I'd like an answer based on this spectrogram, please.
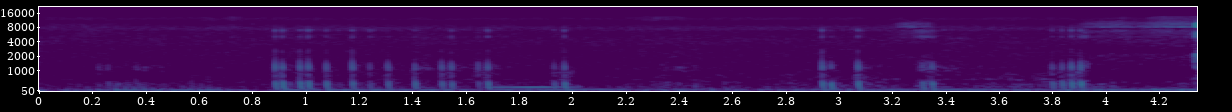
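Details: A cat purring: a steady low rumble runs through the whole stretch, broken by short crackling clicks and soft rustles close to the microphone.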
